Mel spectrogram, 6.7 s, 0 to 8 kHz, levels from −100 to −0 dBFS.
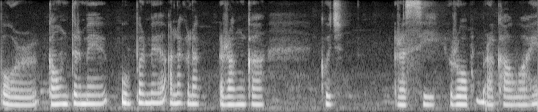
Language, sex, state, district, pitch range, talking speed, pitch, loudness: Hindi, female, Arunachal Pradesh, Papum Pare, 205-240 Hz, 125 wpm, 215 Hz, -16 LUFS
